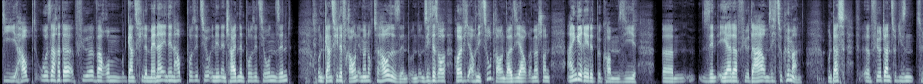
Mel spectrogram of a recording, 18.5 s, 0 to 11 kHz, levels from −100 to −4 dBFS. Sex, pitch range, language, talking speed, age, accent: male, 130-155 Hz, German, 190 wpm, 40-59, German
